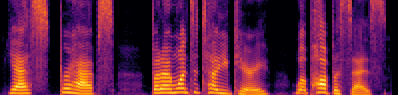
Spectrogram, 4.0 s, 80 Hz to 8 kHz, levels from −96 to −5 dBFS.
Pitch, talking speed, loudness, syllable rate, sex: 260 Hz, 165 wpm, -19 LUFS, 4.8 syllables/s, female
